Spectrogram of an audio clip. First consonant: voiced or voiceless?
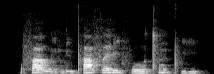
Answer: voiceless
